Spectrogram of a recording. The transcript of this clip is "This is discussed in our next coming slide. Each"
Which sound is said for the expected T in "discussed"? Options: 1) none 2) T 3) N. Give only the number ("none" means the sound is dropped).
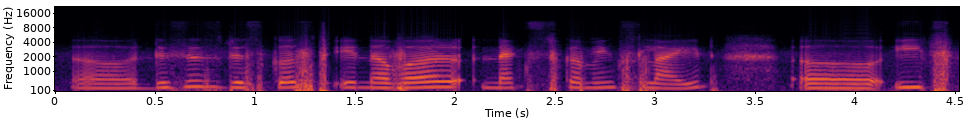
2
